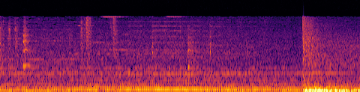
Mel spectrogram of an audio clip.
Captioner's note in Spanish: Ruido al abrir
